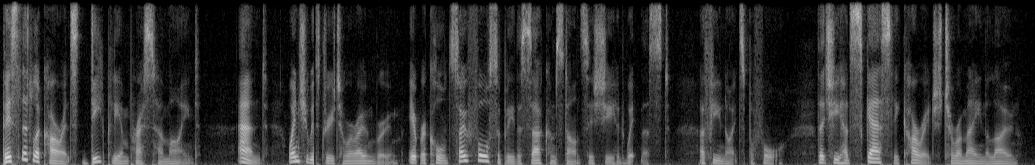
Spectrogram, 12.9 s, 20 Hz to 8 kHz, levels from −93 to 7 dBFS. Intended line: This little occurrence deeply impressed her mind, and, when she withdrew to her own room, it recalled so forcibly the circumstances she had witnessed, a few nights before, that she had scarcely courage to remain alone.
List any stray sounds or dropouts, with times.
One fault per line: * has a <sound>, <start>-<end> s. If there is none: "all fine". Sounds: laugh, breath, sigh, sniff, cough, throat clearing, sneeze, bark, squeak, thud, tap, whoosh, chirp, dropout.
* has a dropout, 3.9-4.0 s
